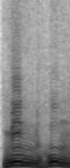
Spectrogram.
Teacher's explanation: Minhum nun mati izhar halqi, hum mim mati izhar syafawi. Kedua-duanya izhar, kedua-duanya perlu dimatikan dengan jelas. Perlu dimatikan dengan terang, tak perlu dengung.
